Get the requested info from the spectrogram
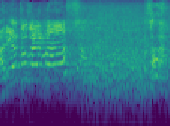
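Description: A high-pitched voice yells, rising and then held with a wavering pitch for under a second, followed by crowd chatter.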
